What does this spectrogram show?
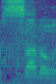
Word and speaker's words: subtle: sobis gainsboro so you know how subtle is spelled right got that silent B so if you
